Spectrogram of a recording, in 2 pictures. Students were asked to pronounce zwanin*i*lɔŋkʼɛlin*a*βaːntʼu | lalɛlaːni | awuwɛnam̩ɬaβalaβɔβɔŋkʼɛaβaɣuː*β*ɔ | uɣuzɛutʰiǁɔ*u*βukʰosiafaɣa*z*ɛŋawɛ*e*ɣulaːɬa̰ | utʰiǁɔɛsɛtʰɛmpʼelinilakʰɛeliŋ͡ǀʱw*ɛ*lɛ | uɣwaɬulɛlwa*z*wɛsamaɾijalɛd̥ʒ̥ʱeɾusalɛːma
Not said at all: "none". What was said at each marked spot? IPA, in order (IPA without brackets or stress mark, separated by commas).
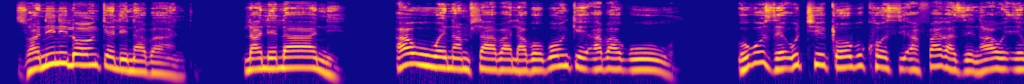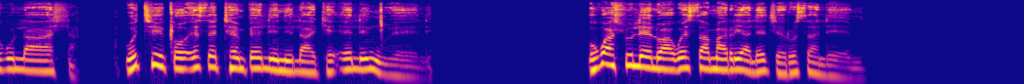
i, a, w, o, z, e, ɛː, ɣ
